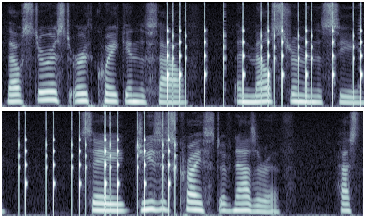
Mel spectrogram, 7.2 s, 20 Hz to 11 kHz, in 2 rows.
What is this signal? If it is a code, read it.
Morse code, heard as a telegraph sounder, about 18 wpm, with speech in English. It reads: ITC9P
